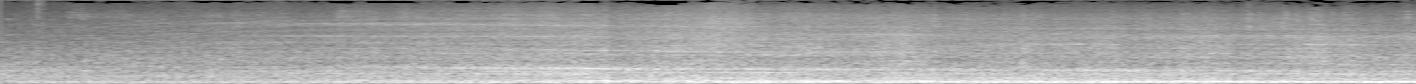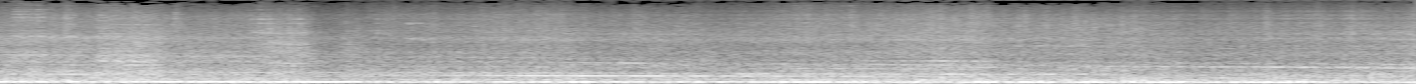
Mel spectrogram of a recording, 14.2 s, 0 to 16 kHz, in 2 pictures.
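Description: A JR West 221 series electric train running past close by: a heavy rumble of wheels on the rails that builds over the first few seconds as the cars draw level, with a motor whine that slowly falls in pitch.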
